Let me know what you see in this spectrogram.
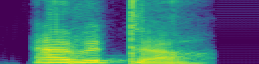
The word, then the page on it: avatar: Indian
